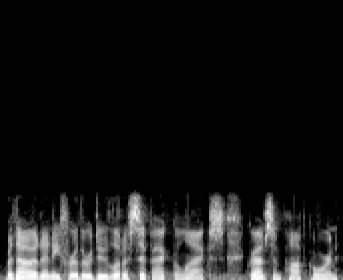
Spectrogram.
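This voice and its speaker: A man's voice: medium pitch, fairly quick, a little hiss or hum. A man giving wordy reaction commentary as a video host, sarcastic, exasperated and given to swearing. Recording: dull lo-fi, faint music behind.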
